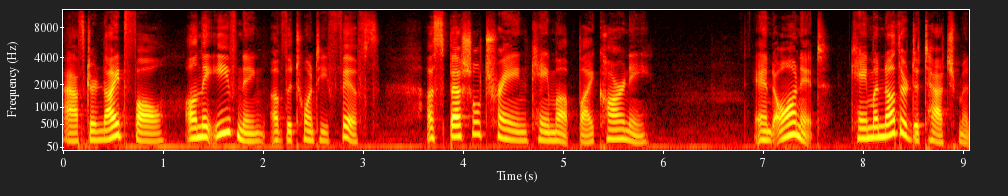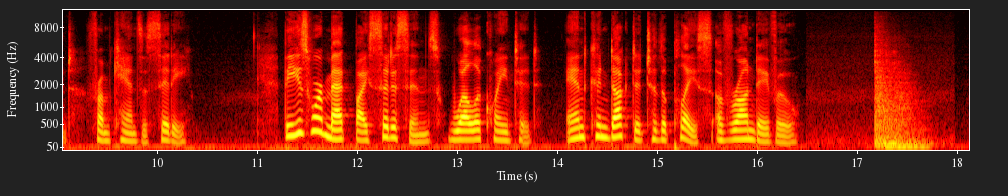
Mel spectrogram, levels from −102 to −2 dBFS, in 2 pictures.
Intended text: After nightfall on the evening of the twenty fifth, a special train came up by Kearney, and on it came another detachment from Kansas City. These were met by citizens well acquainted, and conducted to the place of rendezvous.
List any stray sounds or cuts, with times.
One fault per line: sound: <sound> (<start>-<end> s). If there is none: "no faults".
sound: thud (17.2-17.8 s)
